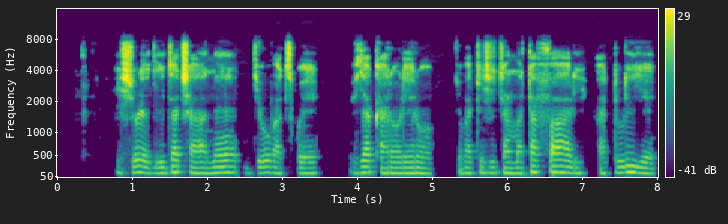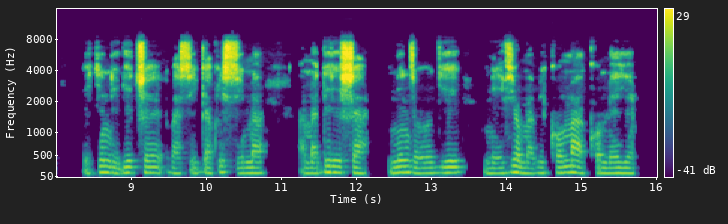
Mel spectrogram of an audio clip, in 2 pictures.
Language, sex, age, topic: Rundi, male, 25-35, education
